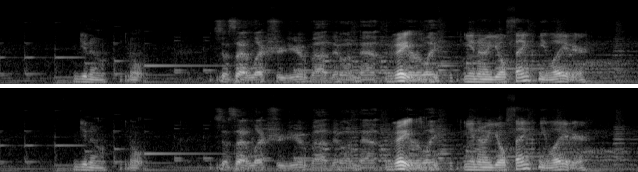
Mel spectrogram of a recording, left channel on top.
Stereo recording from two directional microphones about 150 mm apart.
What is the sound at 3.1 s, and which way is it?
Speech, 25° left (ahead or behind).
